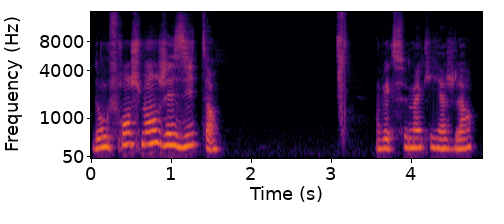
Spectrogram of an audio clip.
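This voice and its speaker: A woman talks her viewers through an improvised makeup look in a relaxed, mellow voice. She chats along with many fillers and little asides, hesitating over choices and asking the audience what they think. Her pitch sits in a middle range. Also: slow. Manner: excited exclamations over the colors. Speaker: beauty vlogger. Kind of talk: casual makeup tutorial chat.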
